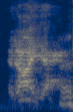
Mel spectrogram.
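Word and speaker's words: رايح: The word for going is rayeh. Rayeh. Very well pronounced. Rayeh. I feel like there's a letter on the end that is not like a regular H sound, and I hope he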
